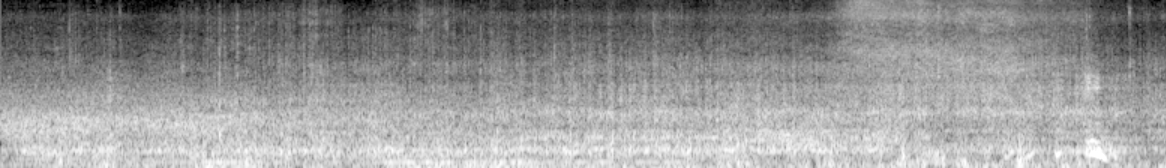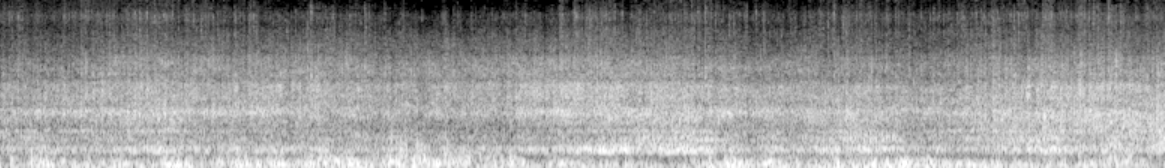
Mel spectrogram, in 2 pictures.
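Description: Bicycle tyres rumble over cobblestones.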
